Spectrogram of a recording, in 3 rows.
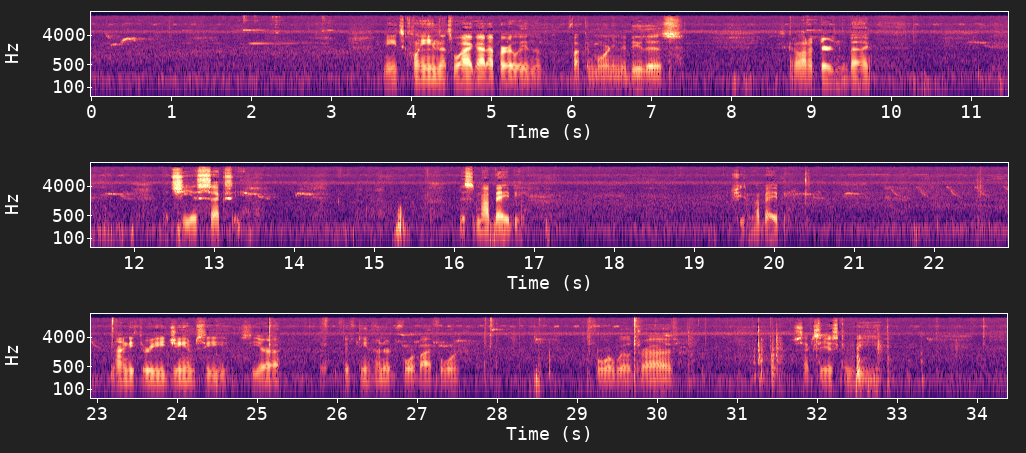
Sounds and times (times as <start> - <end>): Speech: 3.7 - 7.4, 8.6 - 9.8, 12.4 - 13.5, 16.1 - 17.0, 19.5 - 20.3, 23.2 - 25.3, 26.0 - 27.6, 29.2 - 30.3, 31.7 - 32.9.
